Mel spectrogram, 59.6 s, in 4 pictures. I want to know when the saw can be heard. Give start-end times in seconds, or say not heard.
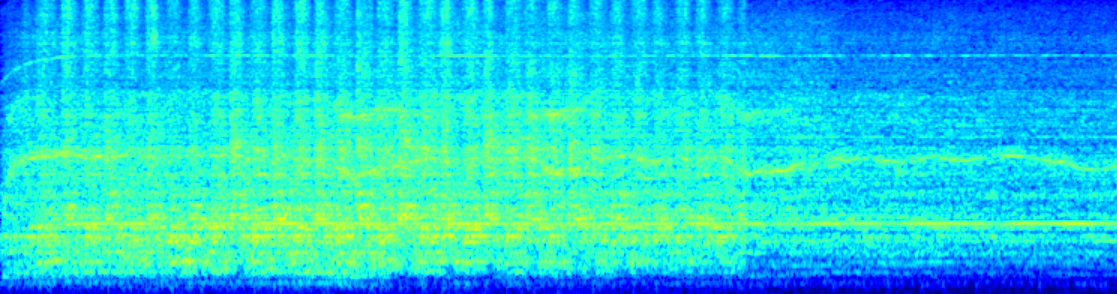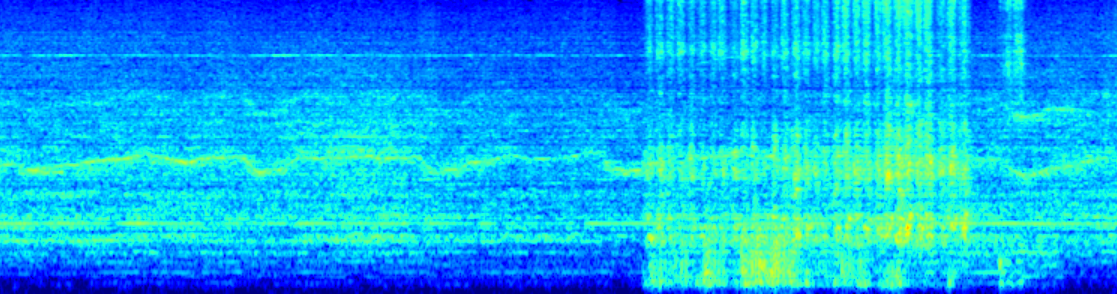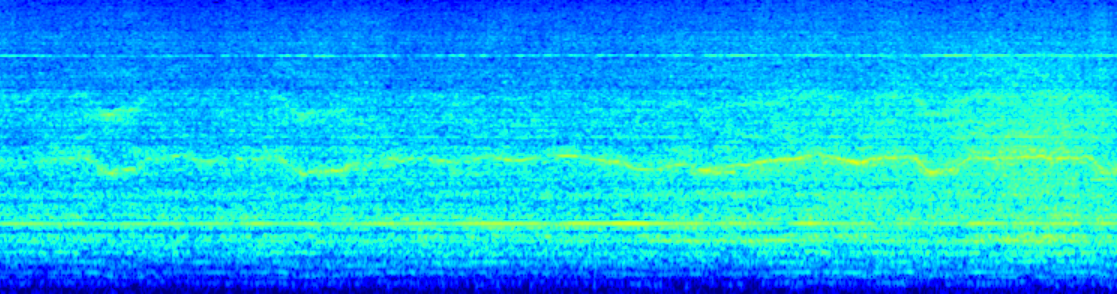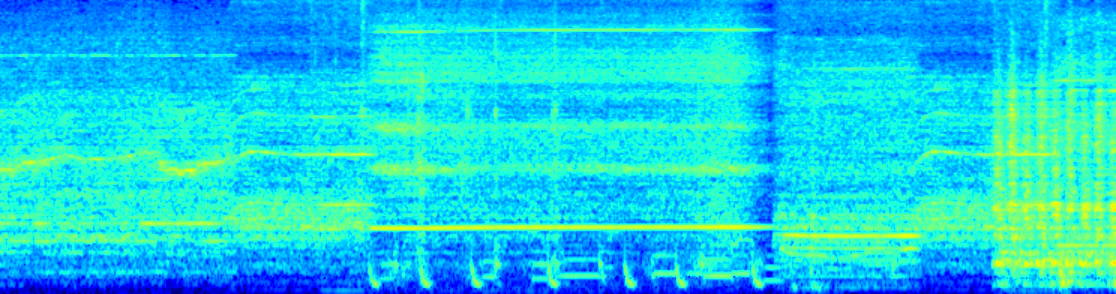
0.1-9.9, 23.4-28.6, 57.9-59.5.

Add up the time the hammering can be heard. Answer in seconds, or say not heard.
not heard.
